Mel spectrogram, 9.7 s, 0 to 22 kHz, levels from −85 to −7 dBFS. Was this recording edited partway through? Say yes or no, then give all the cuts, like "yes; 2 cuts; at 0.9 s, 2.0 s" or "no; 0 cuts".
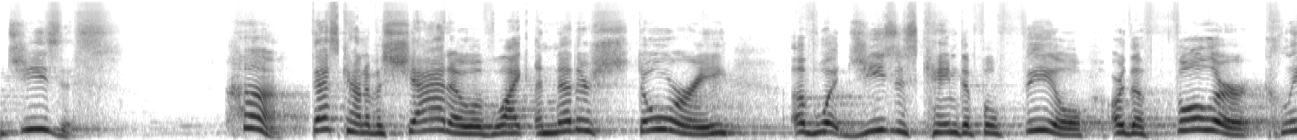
yes; 1 cut; at 2.3 s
